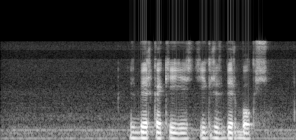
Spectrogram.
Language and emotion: Russian, neutral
